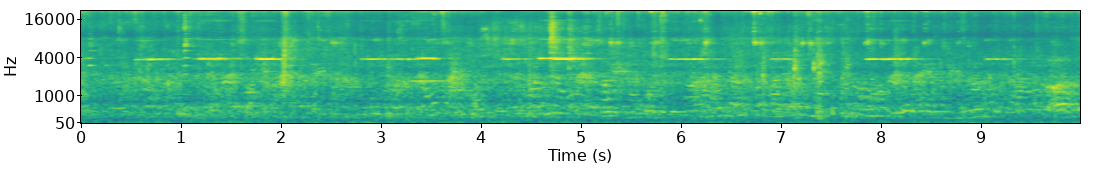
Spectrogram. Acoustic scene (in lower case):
subway station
